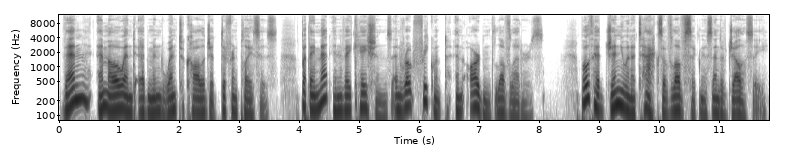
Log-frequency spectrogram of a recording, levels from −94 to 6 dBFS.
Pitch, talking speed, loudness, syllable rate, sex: 120 Hz, 165 wpm, -19 LUFS, 4.9 syllables/s, male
